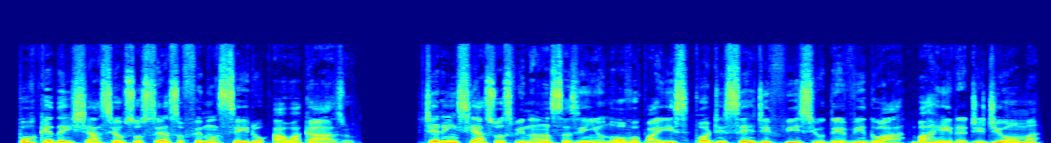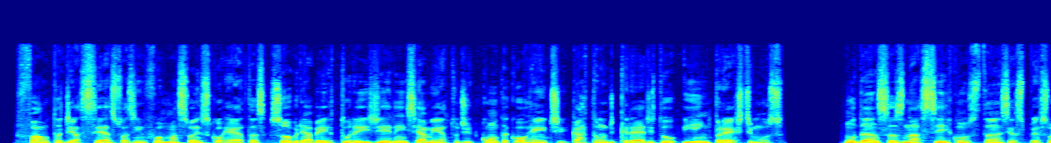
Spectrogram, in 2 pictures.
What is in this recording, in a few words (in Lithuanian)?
(VYR) Brazilu balsas, vyras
